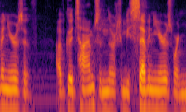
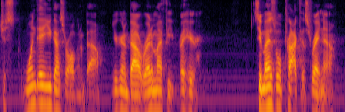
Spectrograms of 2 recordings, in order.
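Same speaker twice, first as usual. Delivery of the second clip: sassy, with a bit of cheeky attitude. Acting out Joseph telling his older brothers they will bow: Joseph with a little attitude. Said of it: "getting this little attitude".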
